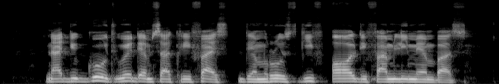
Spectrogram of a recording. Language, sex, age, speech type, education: Nigerian Pidgin, male, 30-45, spontaneous, tertiary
